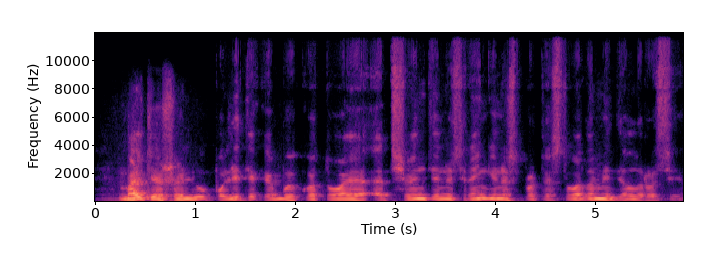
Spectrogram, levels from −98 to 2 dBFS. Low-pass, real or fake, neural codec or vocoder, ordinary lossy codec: 10.8 kHz; real; none; Opus, 16 kbps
